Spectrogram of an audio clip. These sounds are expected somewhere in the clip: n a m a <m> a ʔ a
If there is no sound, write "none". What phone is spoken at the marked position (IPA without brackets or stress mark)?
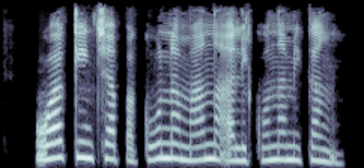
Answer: n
